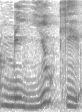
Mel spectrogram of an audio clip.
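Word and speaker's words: Miyuki: um so those are your miuki get it pronounced right now miuki lovely name as well miuki sounds awful so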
